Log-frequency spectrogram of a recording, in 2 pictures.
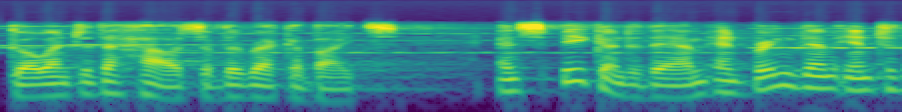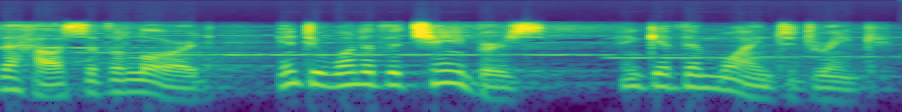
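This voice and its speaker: A man voicing a grave, commanding God in a dramatized scripture reading, measured in delivery. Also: on the low side, big pitch swings. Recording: long cavernous reverb, dull, music behind.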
